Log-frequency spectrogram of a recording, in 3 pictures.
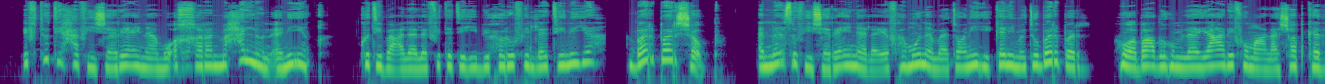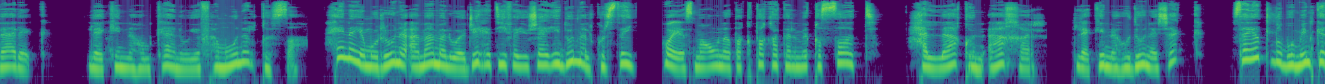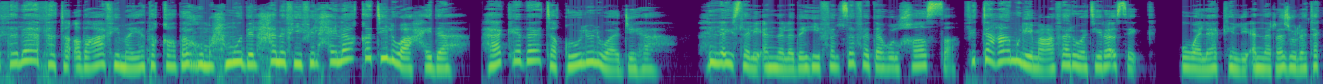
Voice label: arabic audiobooks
